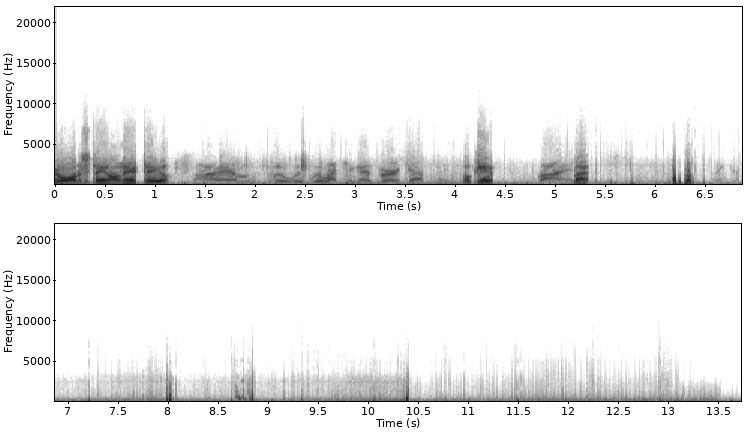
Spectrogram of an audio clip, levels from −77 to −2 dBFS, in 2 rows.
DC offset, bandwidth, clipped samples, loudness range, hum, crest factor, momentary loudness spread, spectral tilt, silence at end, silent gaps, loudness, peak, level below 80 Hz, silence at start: under 0.1%; 9 kHz; under 0.1%; 12 LU; none; 20 dB; 23 LU; -7 dB/octave; 0 s; none; -22 LUFS; -4 dBFS; -42 dBFS; 0 s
